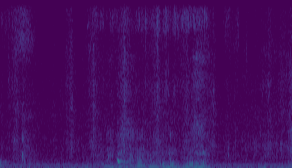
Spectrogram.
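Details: Female dog growling indoors, angry because her brother, another dog, wants to play with her; a low, rough rumbling growl swells for about a second and a half midway, over a steady electrical hum in a small room.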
